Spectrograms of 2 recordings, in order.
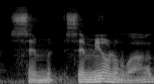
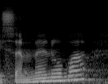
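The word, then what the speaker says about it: Semenova: Seionova that's correct. It pronounced like that on the Russian. Seiona Vasilisa on English we have here semena. We can use that also and say some manova where we have the typical uh isolated pawn position.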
